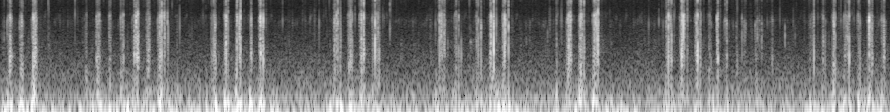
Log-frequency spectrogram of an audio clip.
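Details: A pet Siberian chipmunk crunches on a small-animal egg biscuit snack in quick bursts of sharp, dry clicks.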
